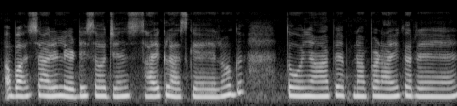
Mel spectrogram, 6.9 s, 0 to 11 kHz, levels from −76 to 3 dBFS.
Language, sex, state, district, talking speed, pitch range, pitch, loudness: Hindi, female, Bihar, Patna, 185 wpm, 210-230 Hz, 220 Hz, -16 LUFS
